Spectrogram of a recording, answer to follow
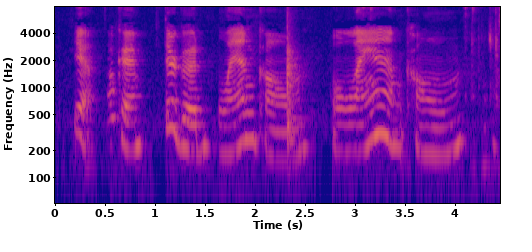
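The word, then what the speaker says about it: Lancôme: I could've swore yeah okay they're good Lancome Lancome you say it like a hick test on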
